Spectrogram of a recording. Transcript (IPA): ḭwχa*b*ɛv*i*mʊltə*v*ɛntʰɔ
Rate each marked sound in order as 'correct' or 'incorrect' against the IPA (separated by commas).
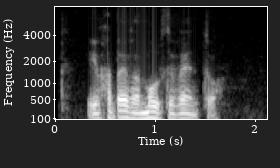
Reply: correct, incorrect, correct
